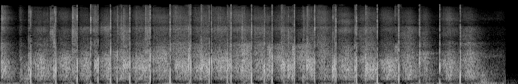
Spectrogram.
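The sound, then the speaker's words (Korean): An audience applauds steadily for about five seconds, a dense wash of clapping with sharper individual claps popping out, then it cuts off abruptly. No one speaks. “감사합니다. 우리 박수를.”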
